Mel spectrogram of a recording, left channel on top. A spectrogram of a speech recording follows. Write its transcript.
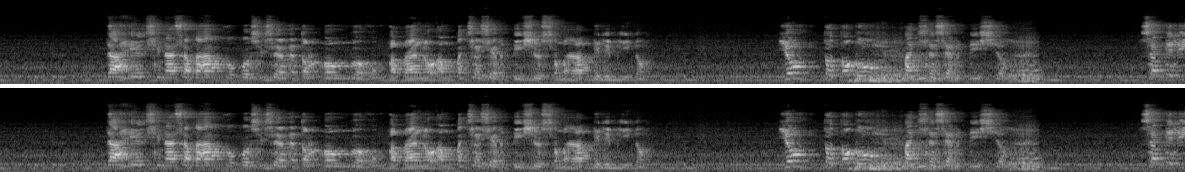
dahil sinasamahan ko po si Senator Bongo kung paano ang pagsaserbisyo sa mga Pilipino. Yung totoong pagsaserbisyo. Sa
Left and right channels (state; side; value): identical; both; correlation 1.00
